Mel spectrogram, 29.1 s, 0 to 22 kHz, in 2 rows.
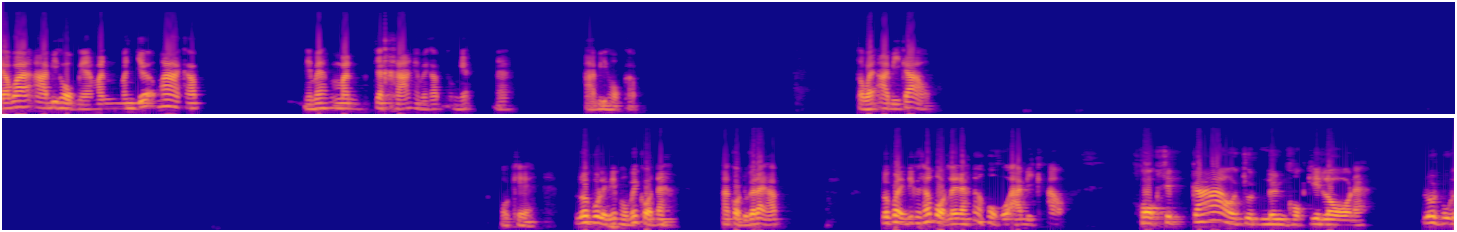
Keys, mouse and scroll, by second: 9.0 click, 11.1 click, 22.5 click, 23.3 click.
